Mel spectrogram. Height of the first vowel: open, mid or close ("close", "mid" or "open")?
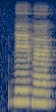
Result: mid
